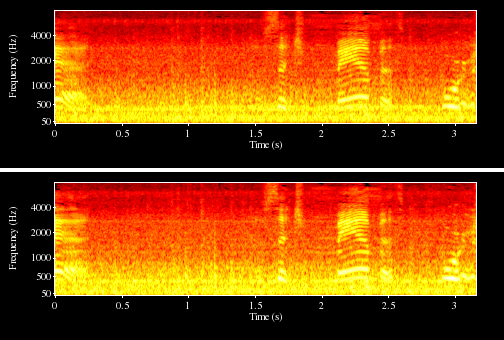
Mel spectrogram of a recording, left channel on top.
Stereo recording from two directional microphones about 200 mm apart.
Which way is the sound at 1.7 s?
20° right (ahead or behind).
